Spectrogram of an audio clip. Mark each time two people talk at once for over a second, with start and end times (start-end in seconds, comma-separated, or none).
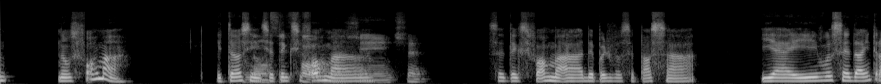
2.4-3.8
